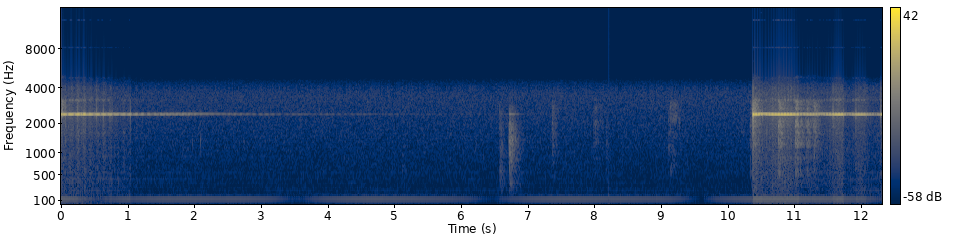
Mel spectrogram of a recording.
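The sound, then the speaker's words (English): A bright, pure chime tone rings out and slowly fades, then is struck again sharply near the end, over a steady low pulsing hum and a few faint clicks. The chime is rung to signal the start of a group sharing turn. “Okay, so I'm going to open up the microphones now and ring the chime.”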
